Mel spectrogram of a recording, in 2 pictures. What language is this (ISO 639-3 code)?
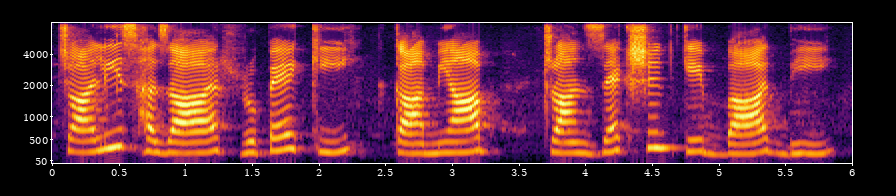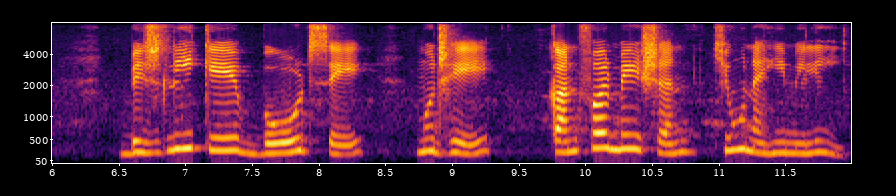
urd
